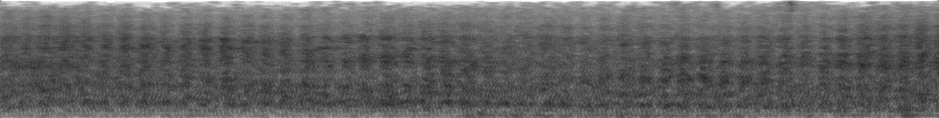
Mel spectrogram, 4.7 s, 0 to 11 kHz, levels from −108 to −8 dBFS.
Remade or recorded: remade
